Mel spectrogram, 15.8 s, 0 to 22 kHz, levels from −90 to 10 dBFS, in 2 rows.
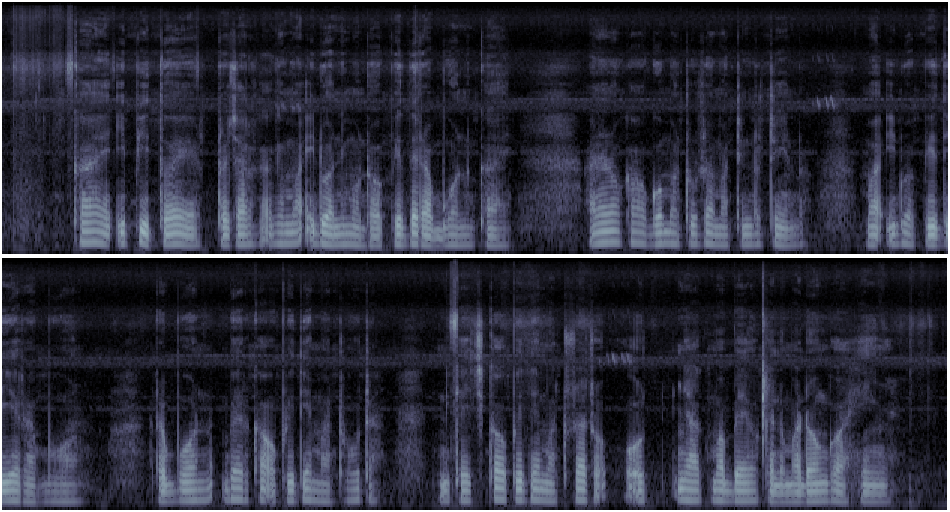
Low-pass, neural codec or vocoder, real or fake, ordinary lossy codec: none; none; real; none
